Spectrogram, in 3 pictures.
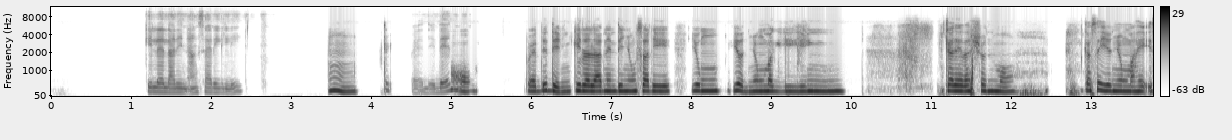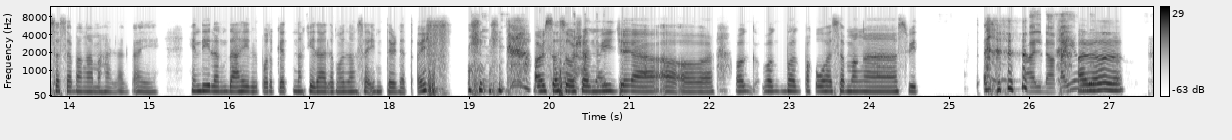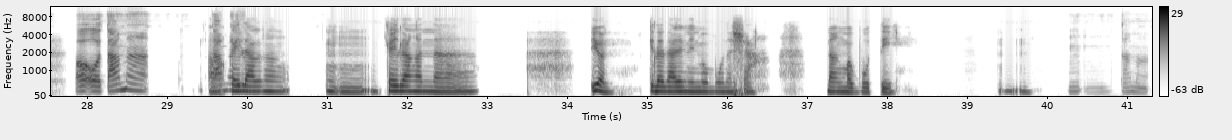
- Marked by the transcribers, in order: static; mechanical hum; chuckle; chuckle; chuckle
- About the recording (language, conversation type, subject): Filipino, unstructured, Paano mo malalaman kung handa ka na para sa isang seryosong relasyon?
